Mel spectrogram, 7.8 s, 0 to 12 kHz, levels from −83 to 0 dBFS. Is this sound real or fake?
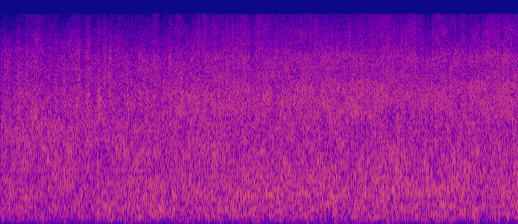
fake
